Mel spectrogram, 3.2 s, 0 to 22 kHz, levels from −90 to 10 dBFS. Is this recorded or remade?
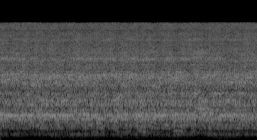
remade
